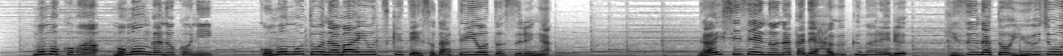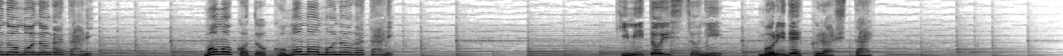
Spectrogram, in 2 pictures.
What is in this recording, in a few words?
japanese movie trailers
